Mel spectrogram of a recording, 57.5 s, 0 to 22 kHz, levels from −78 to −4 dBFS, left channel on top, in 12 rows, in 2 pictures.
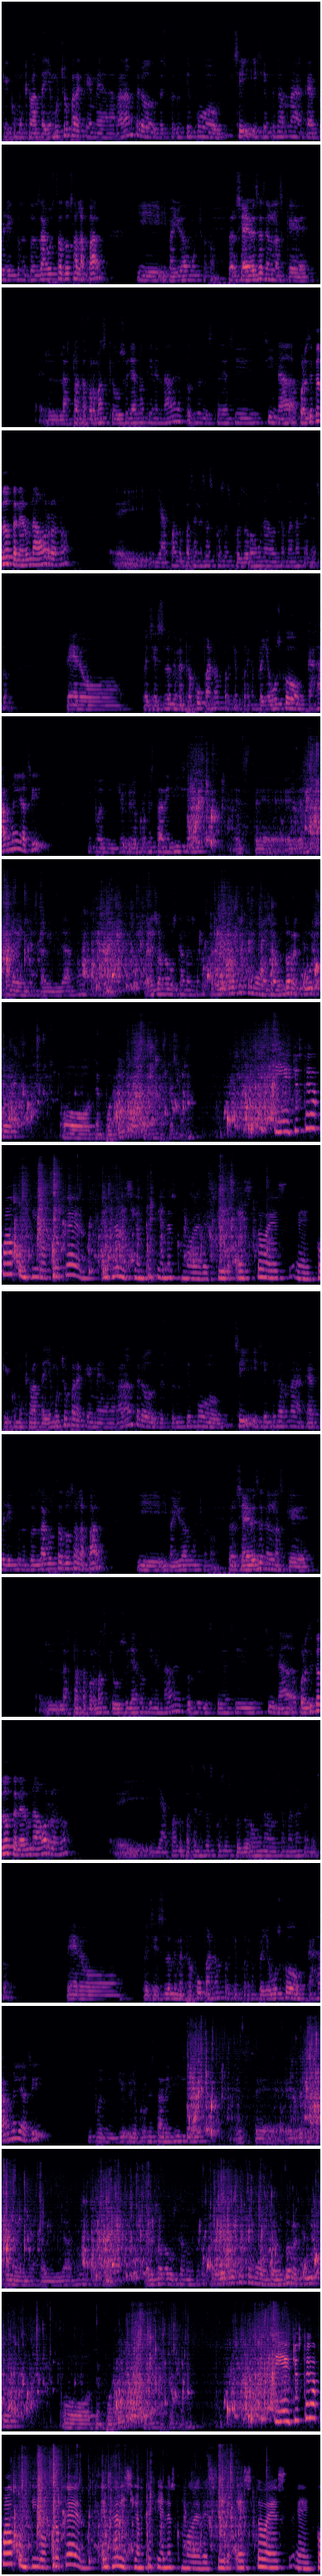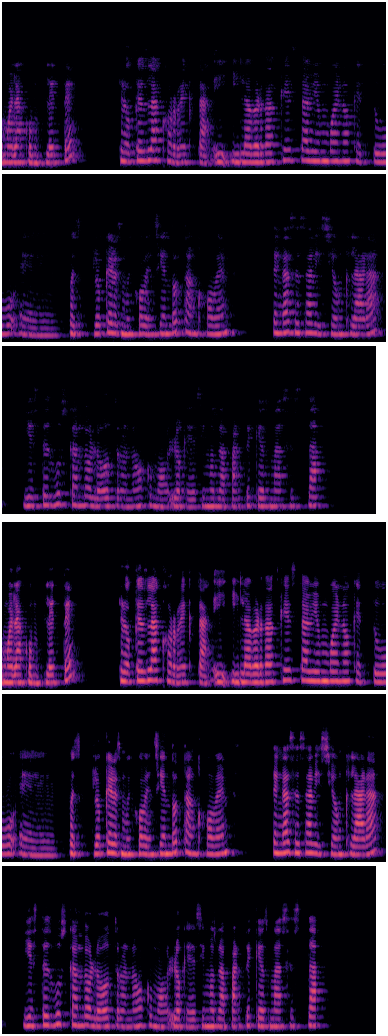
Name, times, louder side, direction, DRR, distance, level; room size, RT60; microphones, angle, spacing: voice 1, 0.0-9.4 10.2-15.4 16.1-19.3 20.2-21.0 21.3-24.6 25.4-27.1 27.5-30.5 30.9-33.8 34.5-36.5, left 1 dB, 35° left, 1.6 m, -46 dB
sound 1, 26.8-27.6 28.2-31.3 31.5-36.5 36.8-42.5, right 3 dB, 60° right, 0.9 m, -40 dB
voice 2, 37.7-44.1 44.7-50.8 51.4-52.7 53.1-56.7, right 5 dB, 85° right, 0.5 m, -37 dB
5.9 x 3.1 x 5.4 m
head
